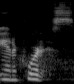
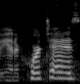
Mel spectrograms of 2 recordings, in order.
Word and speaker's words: Anacortes: I heard a local say the name of the city recently, I think, and I think it's Anacortes instead of Anacortes. So I really am sorry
